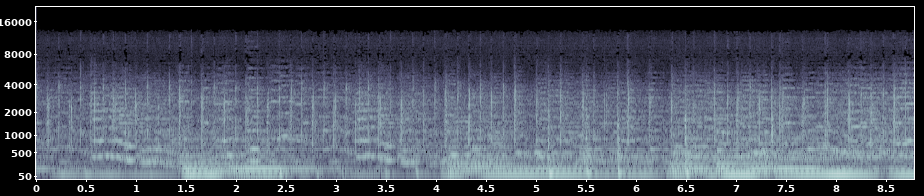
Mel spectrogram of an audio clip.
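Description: Music with a steady bass line and a dense rhythm of sharp percussive taps.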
